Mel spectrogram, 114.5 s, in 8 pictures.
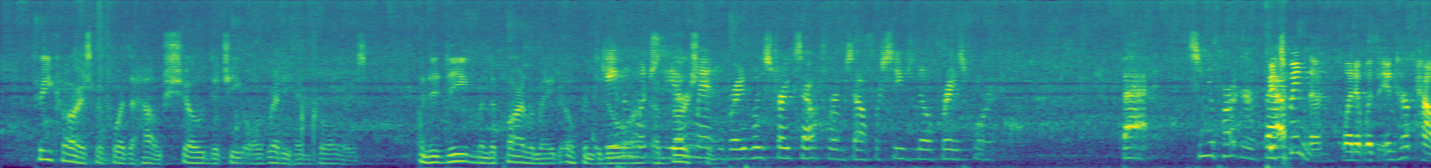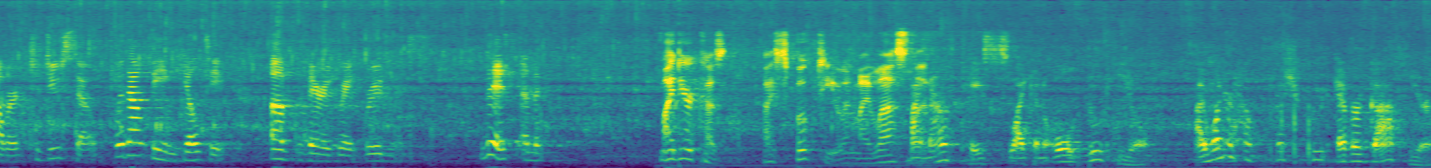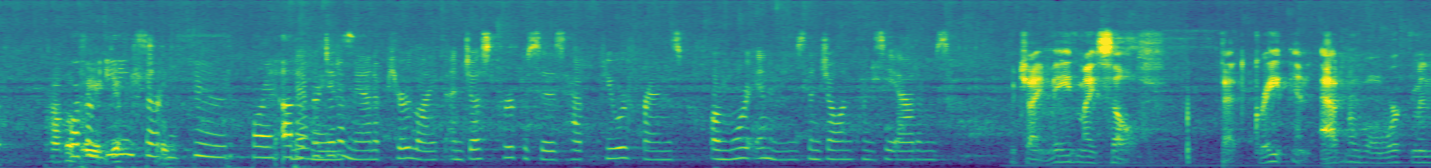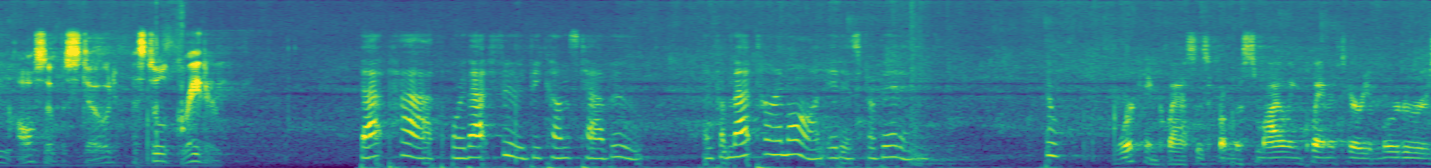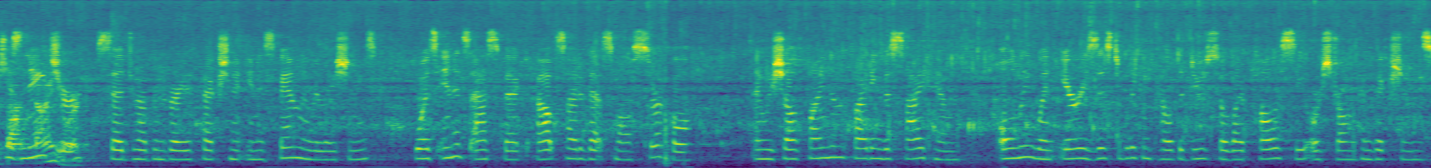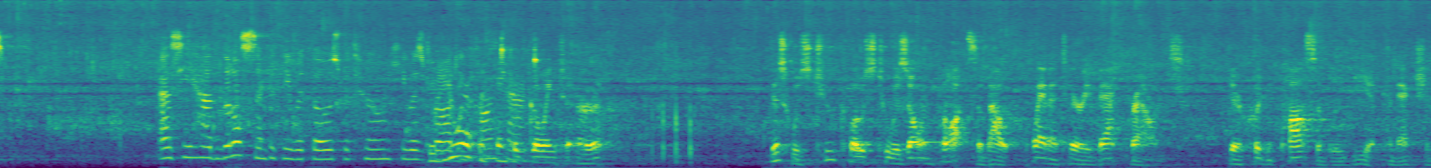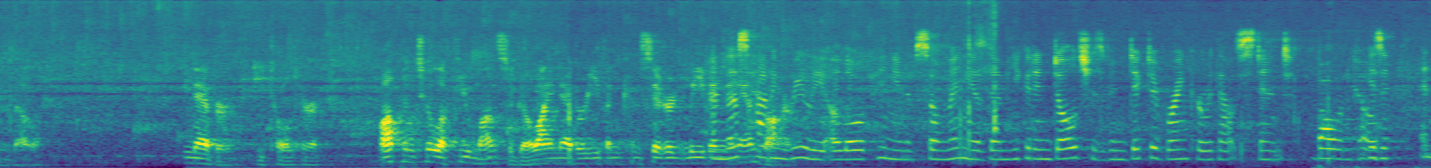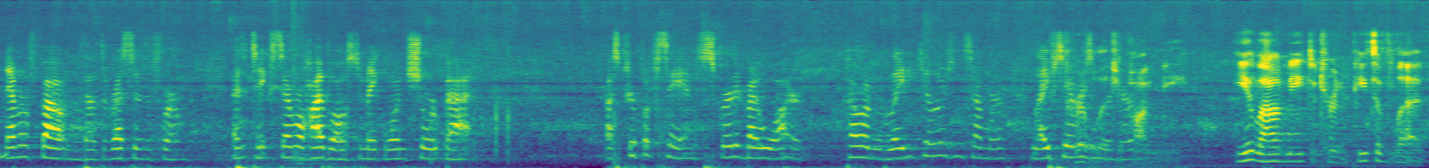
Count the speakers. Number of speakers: seven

